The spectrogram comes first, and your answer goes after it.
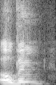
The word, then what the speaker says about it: Oban: I received a bottle of Oban 14. I know the Scots pronounce it Oban, but Colin pronounced it Oban, so I'll go with Colin's pronunciation on this one.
